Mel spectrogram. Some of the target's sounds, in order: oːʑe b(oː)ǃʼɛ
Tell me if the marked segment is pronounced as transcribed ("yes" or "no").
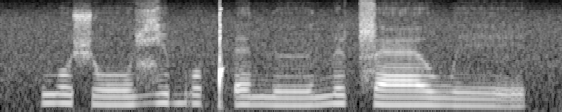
no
